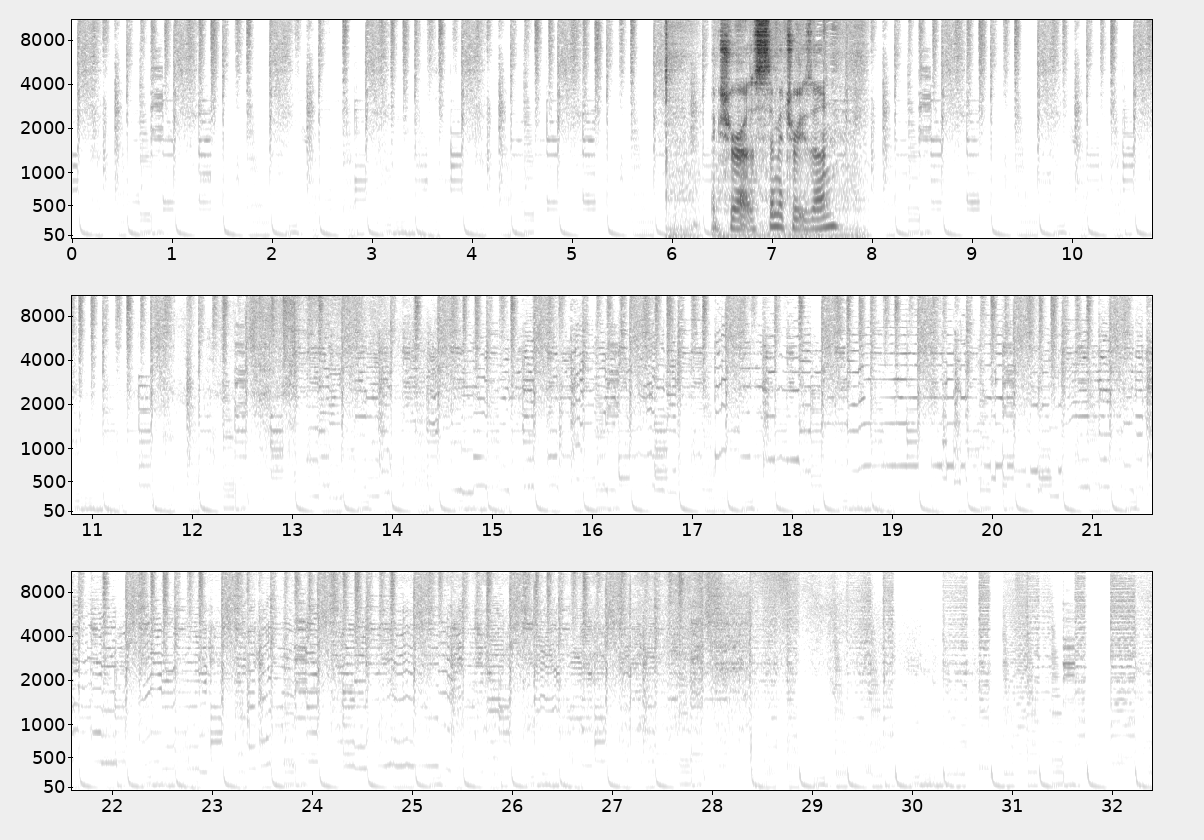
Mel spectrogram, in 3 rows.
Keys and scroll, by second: 2.3 x, 2.8 x, 11.0 ctrl+z, 20.4 s.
